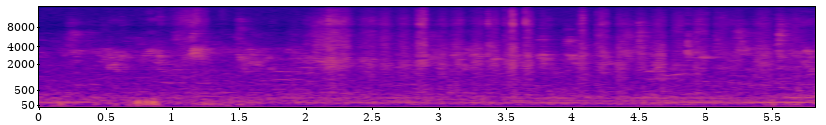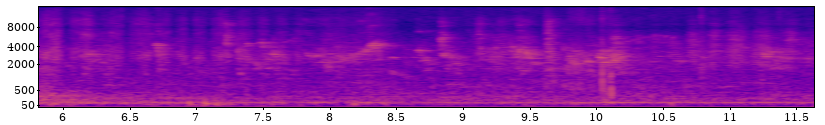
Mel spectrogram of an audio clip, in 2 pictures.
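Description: Faint, scattered high chirps of birds, with a run of soft rustling clicks early on and a low steady hum underneath.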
